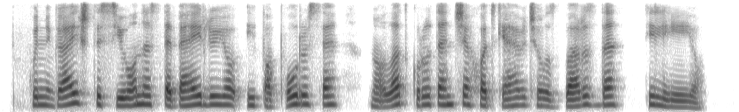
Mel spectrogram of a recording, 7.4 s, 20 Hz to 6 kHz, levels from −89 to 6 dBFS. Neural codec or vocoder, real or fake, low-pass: codec, 16 kHz, 0.8 kbps, ZipCodec; fake; 5.4 kHz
